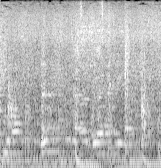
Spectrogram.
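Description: Spices and salt sizzling and being stirred in a frying pan in the cooking game Venba, a short, close, steady crackling fry with a few scraping strokes.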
